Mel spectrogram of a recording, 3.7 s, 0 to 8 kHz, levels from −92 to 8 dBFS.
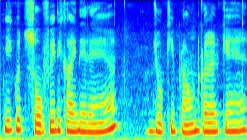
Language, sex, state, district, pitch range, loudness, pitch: Hindi, female, Himachal Pradesh, Shimla, 195-220 Hz, -15 LUFS, 200 Hz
